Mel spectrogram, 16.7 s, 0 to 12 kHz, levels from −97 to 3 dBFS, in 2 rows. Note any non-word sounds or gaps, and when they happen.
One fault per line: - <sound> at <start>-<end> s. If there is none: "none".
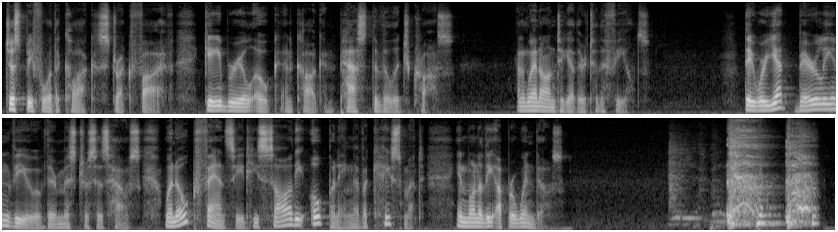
- cough at 15.0-16.5 s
